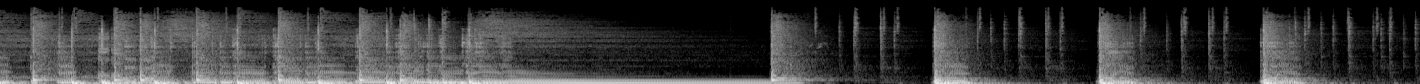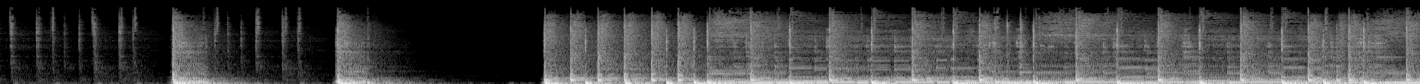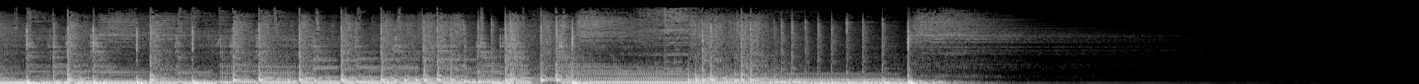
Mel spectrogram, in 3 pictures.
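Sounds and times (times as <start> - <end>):
percussion: 0.0 - 5.4, 7.7 - 18.3, 19.7 - 39.4
bass: 0.0 - 8.2, 9.3 - 10.0, 11.0 - 11.7, 12.6 - 13.4, 15.9 - 16.6, 17.6 - 18.2, 19.6 - 38.2
drums: 0.0 - 18.6, 19.6 - 40.5.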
